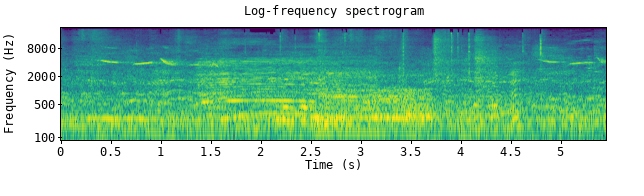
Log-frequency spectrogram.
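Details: Cows with calves at Ambari Haat market, Dinajpur, April 6, 2026: a low, drawn-out moo of about two seconds rises from the middle of constant market chatter, with traders' voices calling out around it.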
